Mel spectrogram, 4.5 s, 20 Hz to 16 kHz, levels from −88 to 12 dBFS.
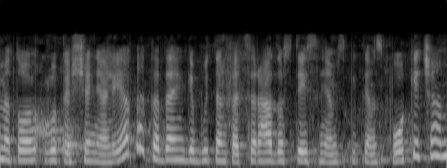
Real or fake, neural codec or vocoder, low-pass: fake; codec, 16 kHz, 4.8 kbps, FACodec; 7.2 kHz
